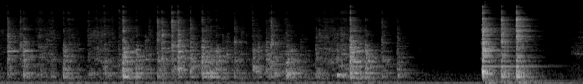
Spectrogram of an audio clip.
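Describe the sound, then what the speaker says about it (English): Bread ingredients, including sugar, being stirred in a bowl for a bread machine loaf: a close run of clinking, scraping spoon strokes against the bowl, a brief pause, then a few more sharp stirs. "I'm gonna give that a little stir"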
